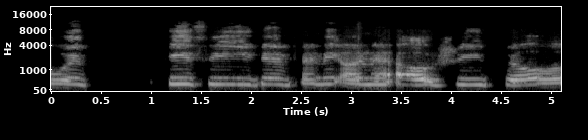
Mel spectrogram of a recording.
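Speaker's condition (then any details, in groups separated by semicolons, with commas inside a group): Cerebral palsy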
